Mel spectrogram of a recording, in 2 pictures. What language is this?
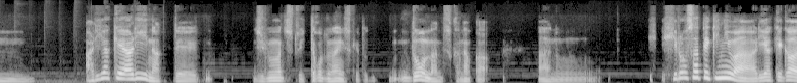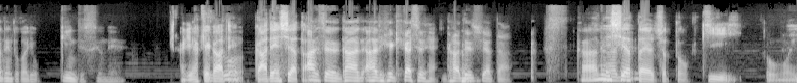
Japanese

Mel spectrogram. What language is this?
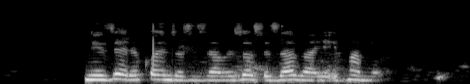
Kinyarwanda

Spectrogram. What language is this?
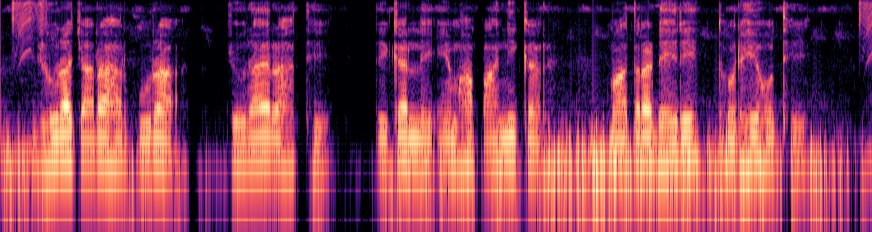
Chhattisgarhi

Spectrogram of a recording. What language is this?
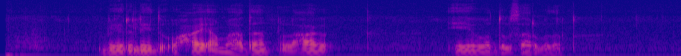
Somali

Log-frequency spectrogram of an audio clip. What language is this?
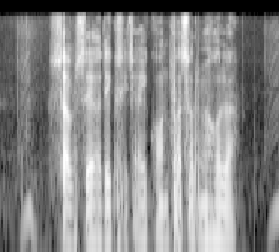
Bhojpuri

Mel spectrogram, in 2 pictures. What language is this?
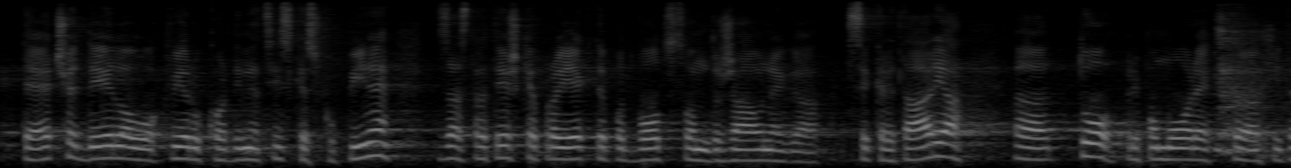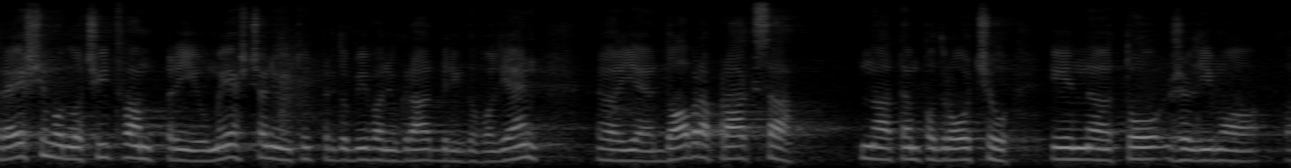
Slovenian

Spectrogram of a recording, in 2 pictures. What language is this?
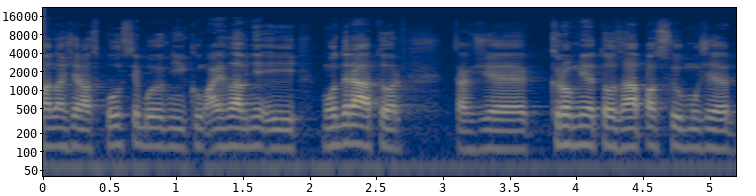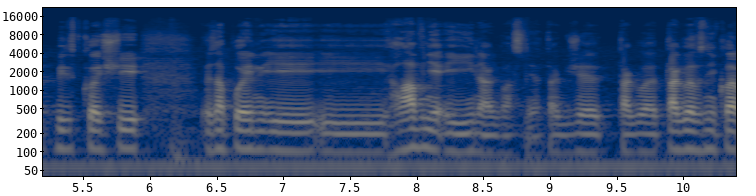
Czech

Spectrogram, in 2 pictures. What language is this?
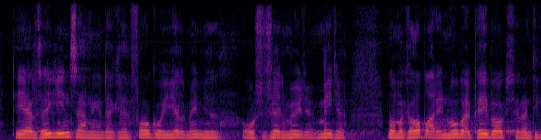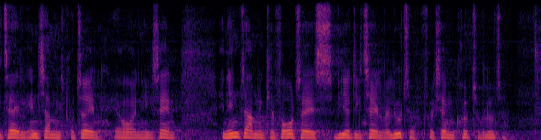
Danish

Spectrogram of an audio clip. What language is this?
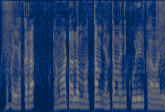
Telugu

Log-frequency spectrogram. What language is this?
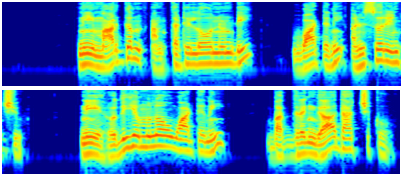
Telugu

